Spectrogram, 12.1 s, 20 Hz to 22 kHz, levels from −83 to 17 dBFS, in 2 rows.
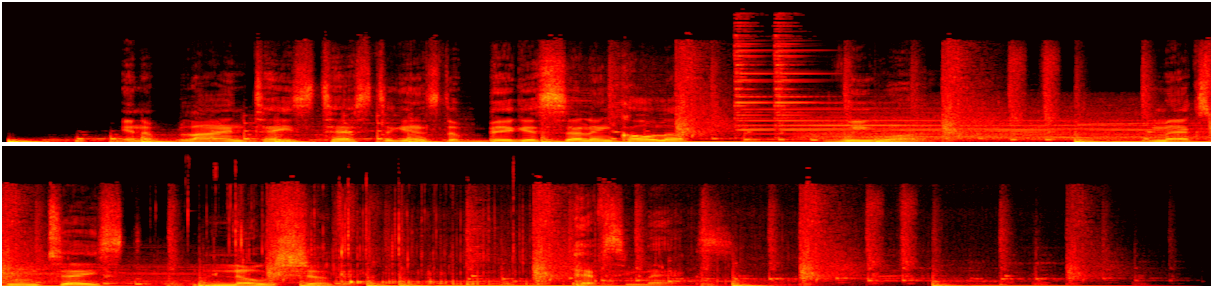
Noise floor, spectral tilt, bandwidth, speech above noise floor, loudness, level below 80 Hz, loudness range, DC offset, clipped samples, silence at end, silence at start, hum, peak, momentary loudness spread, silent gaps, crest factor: -44 dBFS; -4.5 dB/octave; 19.5 kHz; 23 dB; -23 LUFS; -28 dBFS; 5 LU; under 0.1%; under 0.1%; 0.3 s; 0 s; none; -8 dBFS; 12 LU; none; 14 dB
